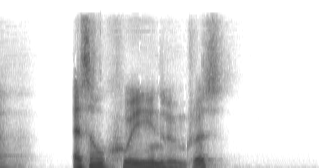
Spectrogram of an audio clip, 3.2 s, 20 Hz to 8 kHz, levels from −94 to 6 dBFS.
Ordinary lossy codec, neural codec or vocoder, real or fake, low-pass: AAC, 32 kbps; codec, 16 kHz, about 1 kbps, DyCAST, with the encoder's durations; fake; 7.2 kHz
